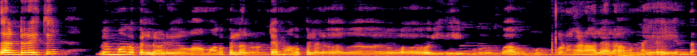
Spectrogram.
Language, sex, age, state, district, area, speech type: Telugu, female, 45-60, Andhra Pradesh, Nellore, rural, spontaneous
